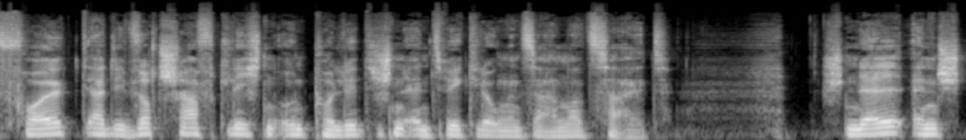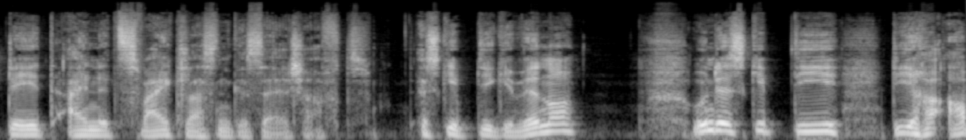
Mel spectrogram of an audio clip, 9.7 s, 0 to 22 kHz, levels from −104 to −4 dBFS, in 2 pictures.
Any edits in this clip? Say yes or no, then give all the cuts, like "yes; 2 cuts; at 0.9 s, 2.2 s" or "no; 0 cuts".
yes; 1 cut; at 4.0 s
